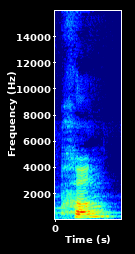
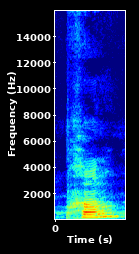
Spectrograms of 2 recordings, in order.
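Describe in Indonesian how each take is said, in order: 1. P-nya ada hembusan udara yang kuat. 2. P-nya ada hembusan udara yang kuat.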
